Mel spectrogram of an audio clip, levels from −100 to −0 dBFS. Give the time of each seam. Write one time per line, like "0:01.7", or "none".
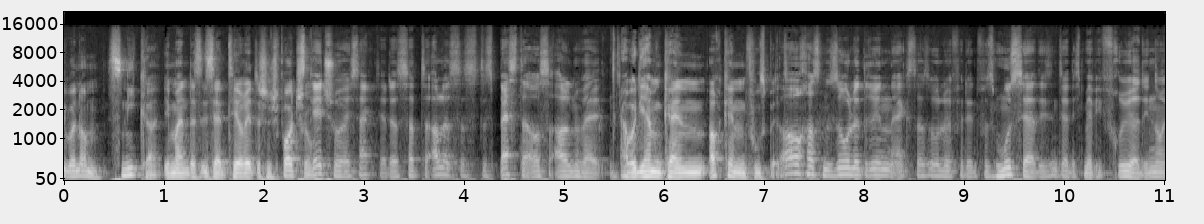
none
